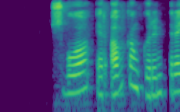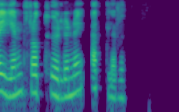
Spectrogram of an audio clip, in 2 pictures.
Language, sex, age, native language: Icelandic, female, 30-39, Icelandic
